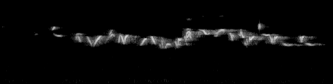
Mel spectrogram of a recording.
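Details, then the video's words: Continuous bright warble from a house finch: a tumbling chain of short chirped notes that rises slightly midway, then settles into lower slurred notes at the close. "House Finch Song! House Finch Call! House Finch Sound! House Finch Singing! House Finch Calling!"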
